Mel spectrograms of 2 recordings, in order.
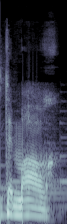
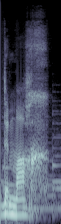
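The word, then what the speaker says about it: دماغ: For example, the word brain in Urdu is dimagh, and I always called it dimagh with the KH at the end.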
